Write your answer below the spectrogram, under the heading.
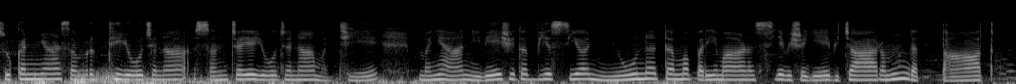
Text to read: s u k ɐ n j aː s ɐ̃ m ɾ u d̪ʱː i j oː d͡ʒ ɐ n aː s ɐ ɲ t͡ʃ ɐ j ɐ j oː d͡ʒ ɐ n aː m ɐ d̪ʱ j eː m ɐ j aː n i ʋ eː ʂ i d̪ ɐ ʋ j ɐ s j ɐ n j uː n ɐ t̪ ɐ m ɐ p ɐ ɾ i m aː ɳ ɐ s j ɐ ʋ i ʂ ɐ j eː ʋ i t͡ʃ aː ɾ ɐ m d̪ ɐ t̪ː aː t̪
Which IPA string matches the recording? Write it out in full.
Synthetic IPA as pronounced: s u k ɐ n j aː s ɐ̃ m ɾ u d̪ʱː i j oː d͡ʒ ɐ n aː s ɐ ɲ t͡ʃ ɐ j ɐ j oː d͡ʒ ɐ n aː m ɐ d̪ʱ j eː m ɐ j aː n i ʋ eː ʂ i t̪ ɐ ʋ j ɐ s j ɐ n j uː n ɐ t̪ ɐ m ɐ p ɐ ɾ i m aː ɳ ɐ s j ɐ ʋ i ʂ ɐ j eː ʋ i t͡ʃ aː ɾ ɐ m d̪ ɐ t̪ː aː t̪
